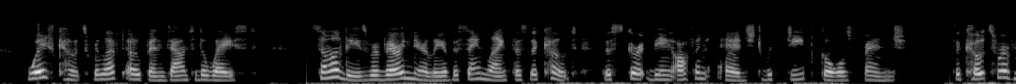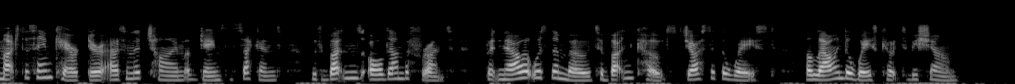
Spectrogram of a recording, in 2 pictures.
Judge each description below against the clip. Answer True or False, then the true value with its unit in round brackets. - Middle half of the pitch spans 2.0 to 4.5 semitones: False (5.0 semitones)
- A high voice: True (225 Hz)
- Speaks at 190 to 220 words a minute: True (205 wpm)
